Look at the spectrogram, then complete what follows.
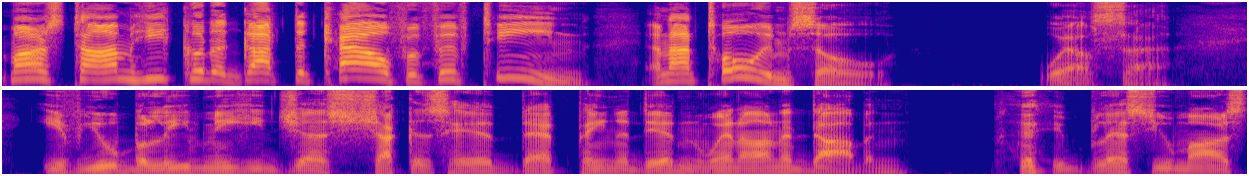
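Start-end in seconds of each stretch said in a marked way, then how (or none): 0.0-7.9 put-on higher, earnest old servant voice; Jim's voice. A narrator's reading. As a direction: tell it like a proud old family servant. Jim's voice in the story.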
